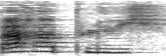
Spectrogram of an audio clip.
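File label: "parapluie", French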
